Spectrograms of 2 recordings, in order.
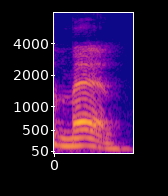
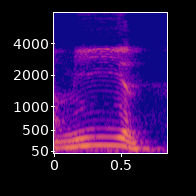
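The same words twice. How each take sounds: First: मैल with a short open ai sound; short open vowel. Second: मील with a drawn-out long ee. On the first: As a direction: say मैल with the lighter ai. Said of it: "उसकी आवाज़ थोड़ी कम होती है". (मैल, छोटी ऐ की आवाज़) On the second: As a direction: stretch the ee in मील. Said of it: "याए मारूफ जो खुलकर आवाज़ दे". (मील, खींच कर ई की आवाज़) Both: Shown as a demonstration.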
